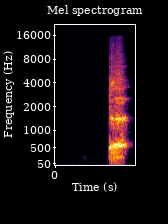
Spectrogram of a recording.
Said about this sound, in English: Just a burp.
